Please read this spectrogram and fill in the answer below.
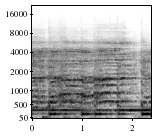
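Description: Men singing a devotional chant together to the steady beat of a hand-held frame drum, with low drum strokes a few times a second.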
